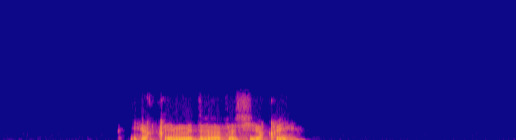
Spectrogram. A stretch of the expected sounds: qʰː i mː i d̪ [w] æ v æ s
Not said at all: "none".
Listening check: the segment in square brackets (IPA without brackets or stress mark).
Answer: v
